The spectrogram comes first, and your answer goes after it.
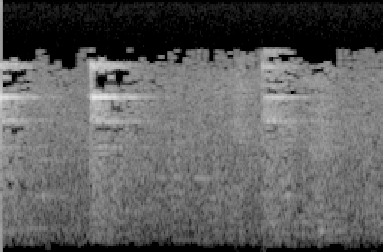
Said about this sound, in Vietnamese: Chị nghe hay là chuông đánh rồi?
